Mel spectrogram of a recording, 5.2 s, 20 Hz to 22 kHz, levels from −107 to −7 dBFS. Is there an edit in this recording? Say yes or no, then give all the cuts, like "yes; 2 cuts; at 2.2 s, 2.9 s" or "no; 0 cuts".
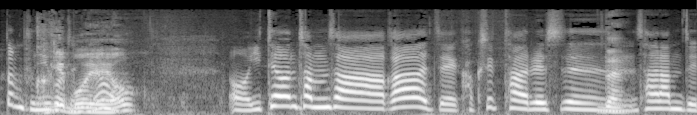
no; 0 cuts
